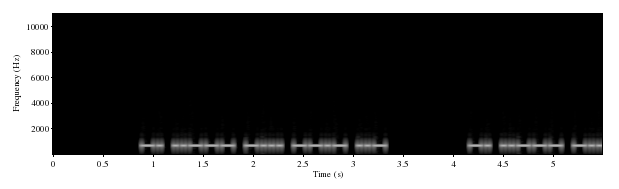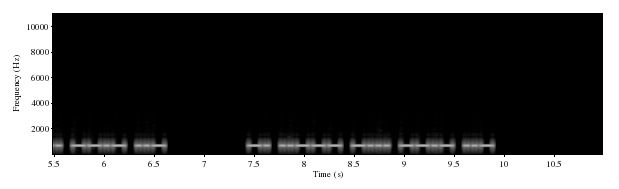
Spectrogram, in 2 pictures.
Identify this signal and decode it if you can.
Morse code, heard as a keyed tone, about 30 wpm, 700 Hz. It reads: N2BQU N2BQU N2BQU
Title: USA Call Signs - 5 Characters - Repeated 3x - 30wpm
